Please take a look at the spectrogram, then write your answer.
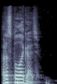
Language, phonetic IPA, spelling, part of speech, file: Russian, [rəspəɫɐˈɡatʲ], располагать, verb, Ru-располагать.ogg
- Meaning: 1. to dispose, to have available 2. to place, to dispose, to arrange, to set 3. to gain, to win over 4. to dispose, to be favourable, to be conducive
